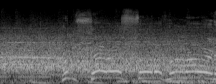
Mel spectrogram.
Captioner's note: crowd cheering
